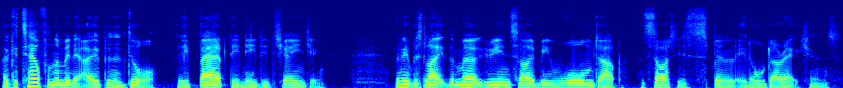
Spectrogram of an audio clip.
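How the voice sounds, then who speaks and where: A man's voice: lowish voice, fairly quick, dark tone, no echo, clean studio sound, lightly acted. A man playing an anxious, guilt-ridden neighbour confessing in a radio play monologue. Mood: anxious, shaken.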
